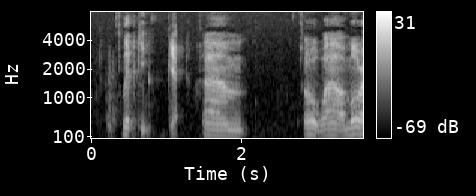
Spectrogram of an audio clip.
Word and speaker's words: Lipke: Lipke. Lipke.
